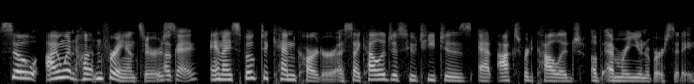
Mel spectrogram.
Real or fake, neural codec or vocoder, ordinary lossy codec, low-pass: real; none; MP3, 64 kbps; 7.2 kHz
